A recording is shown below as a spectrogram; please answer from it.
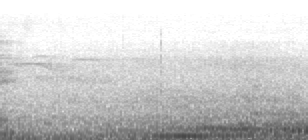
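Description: Steady low background rumble of outdoor ambience, with a faint low hum rising in the second half.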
